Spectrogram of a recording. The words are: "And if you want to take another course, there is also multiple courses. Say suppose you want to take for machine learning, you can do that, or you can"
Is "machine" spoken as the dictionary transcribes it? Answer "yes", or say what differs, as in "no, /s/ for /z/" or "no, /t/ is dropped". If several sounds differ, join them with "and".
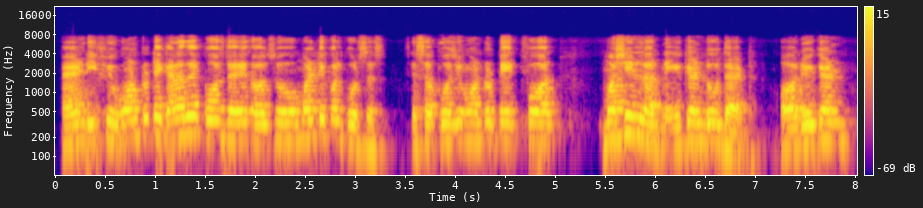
yes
